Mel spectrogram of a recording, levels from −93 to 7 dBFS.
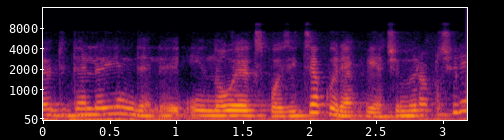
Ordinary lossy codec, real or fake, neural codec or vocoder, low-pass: Opus, 16 kbps; real; none; 7.2 kHz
